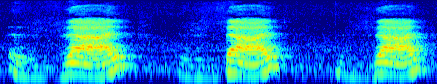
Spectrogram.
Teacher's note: the front of the tongue touches the upper front teeth. Dal, at the same time, your tongue is curved in the middle.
